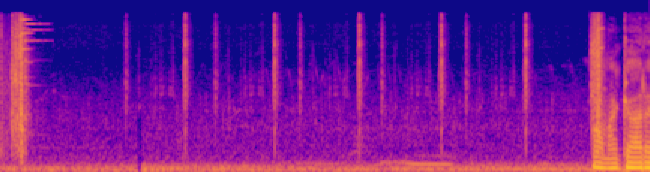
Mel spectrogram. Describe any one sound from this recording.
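A rifle's bolt and cartridges click during reloading.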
